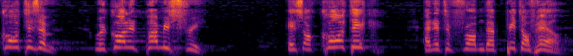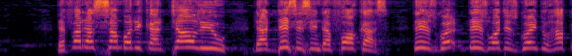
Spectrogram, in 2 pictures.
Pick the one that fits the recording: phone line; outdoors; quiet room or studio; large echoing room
large echoing room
